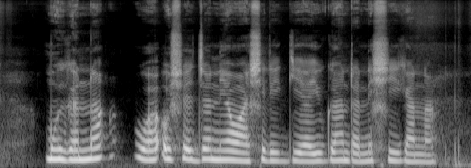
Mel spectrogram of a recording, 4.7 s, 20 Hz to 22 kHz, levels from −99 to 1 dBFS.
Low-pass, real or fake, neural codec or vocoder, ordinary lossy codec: none; real; none; none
